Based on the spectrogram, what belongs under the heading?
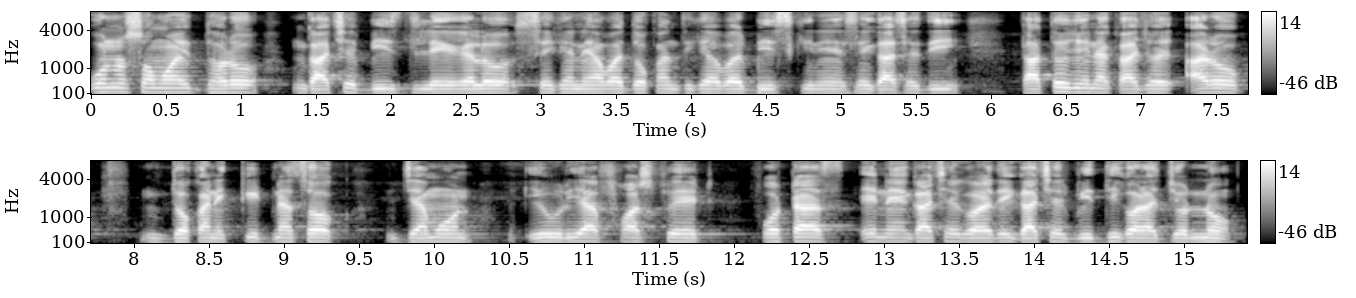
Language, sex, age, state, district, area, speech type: Bengali, male, 18-30, West Bengal, Paschim Medinipur, urban, spontaneous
